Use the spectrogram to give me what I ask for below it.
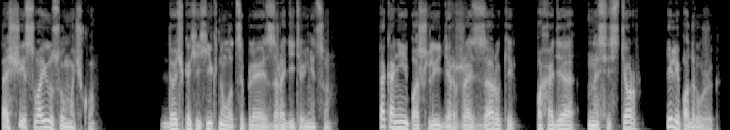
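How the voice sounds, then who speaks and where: A male narrator reads a first-person story with a wry, expressive delivery, his pitch moving freely. His tone is mellow and dark, recorded dry and close with no room sound. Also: normal speed, dry recording. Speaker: audiobook narrator.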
